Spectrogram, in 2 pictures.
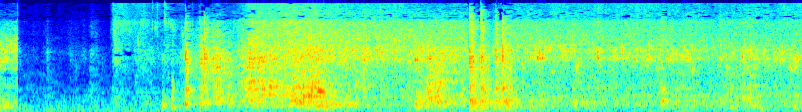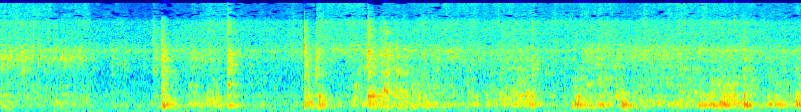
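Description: Sliced onions frying in a large aluminium pot of hot oil: a loud, steady sizzle that starts about a second in. In the second half a metal ladle stirs and knocks against the pot several times.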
